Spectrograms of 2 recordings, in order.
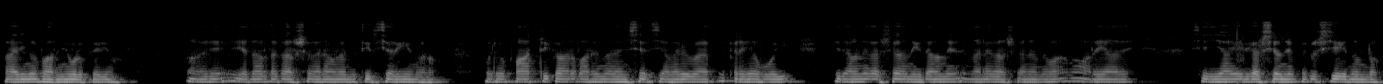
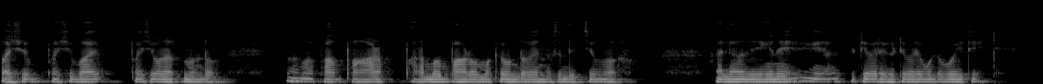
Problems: low volume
